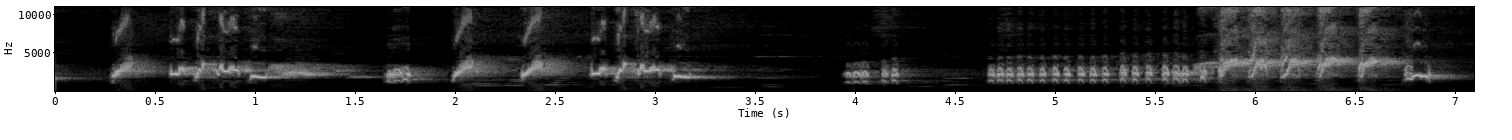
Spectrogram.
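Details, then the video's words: Red-whiskered bulbul song of bubbly slurred phrases, then a quick stuttering rattle of rapid repeated notes and a final burst of bright chattering. "Red whiskered Bulbul Singing Call Sound | Red whiskered Bulbul Bird Singing"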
